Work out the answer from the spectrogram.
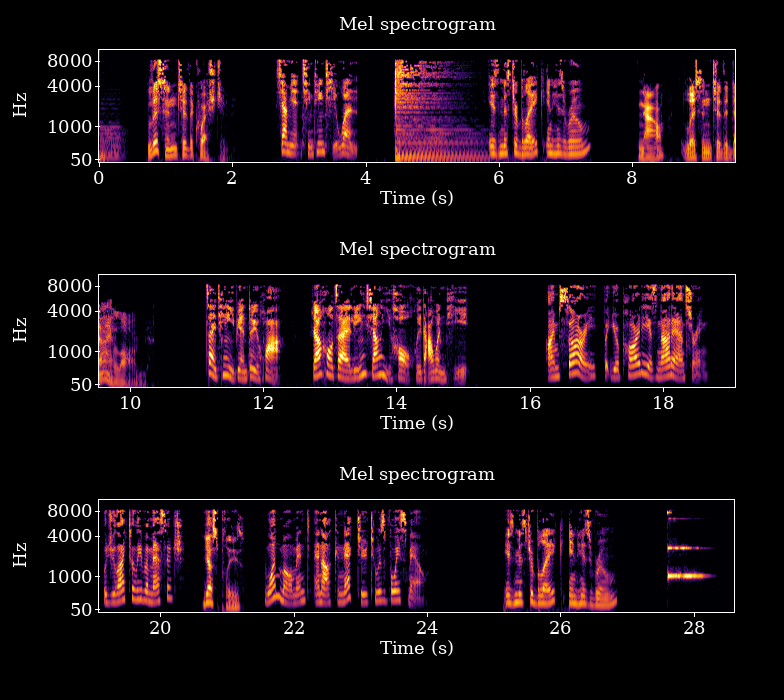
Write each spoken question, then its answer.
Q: Is Mr. Blake in his room?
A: No, he isn't.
